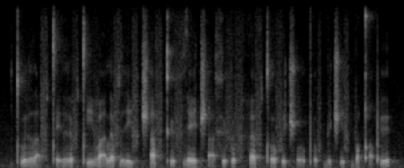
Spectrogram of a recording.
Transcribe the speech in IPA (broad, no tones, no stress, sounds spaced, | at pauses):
tʼ u r a̰ f tʼ ḛ r ɵ f tʼ i β a̰ l ɐ f r i f t͡ʃʼ a f kʼ ʉ f ð e t͡ʃʼ a̰ x ʉ f ɵ f h ɐ f tʼ o f ɨ t͡ʃʼ o̰ pʼ o̰ f b e t͡ʃʼ i f b u qʼ a̰ pʼ ɨ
